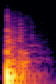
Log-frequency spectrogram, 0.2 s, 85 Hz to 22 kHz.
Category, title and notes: Sound effects > Vehicles
Ford 115 T350 - Door opening
Subject : Recording a Ford Transit 115 T350 from 2003, a Diesel model. Date YMD : 2025 August 08 Around 19h30 Location : Albi 81000 Tarn Occitanie France. Weather : Sunny, hot and a bit windy Processing : Trimmed and normalised in Audacity.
